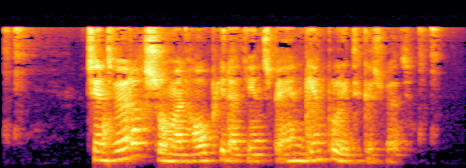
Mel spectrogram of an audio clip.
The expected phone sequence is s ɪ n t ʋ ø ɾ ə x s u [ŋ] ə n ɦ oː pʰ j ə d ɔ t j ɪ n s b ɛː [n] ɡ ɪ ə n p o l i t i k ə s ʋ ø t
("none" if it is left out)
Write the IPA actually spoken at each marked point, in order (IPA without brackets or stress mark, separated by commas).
m, n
